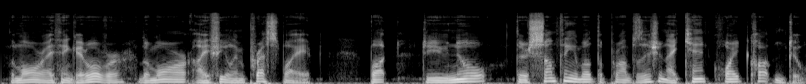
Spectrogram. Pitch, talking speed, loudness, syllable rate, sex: 105 Hz, 200 wpm, -17 LUFS, 6.0 syllables/s, male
